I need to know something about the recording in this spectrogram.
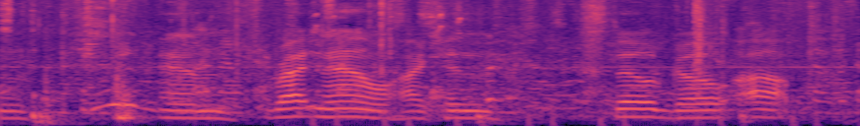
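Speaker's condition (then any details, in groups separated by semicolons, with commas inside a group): ALS; losing voice, mostly muscular, little respiratory involvement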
